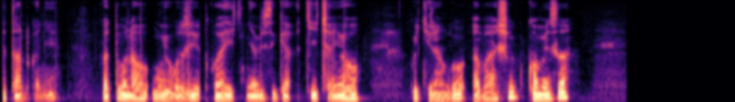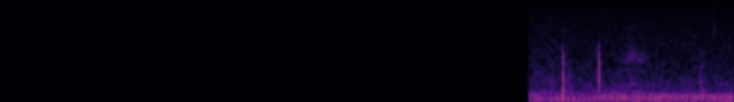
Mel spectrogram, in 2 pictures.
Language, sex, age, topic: Kinyarwanda, female, 18-24, government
